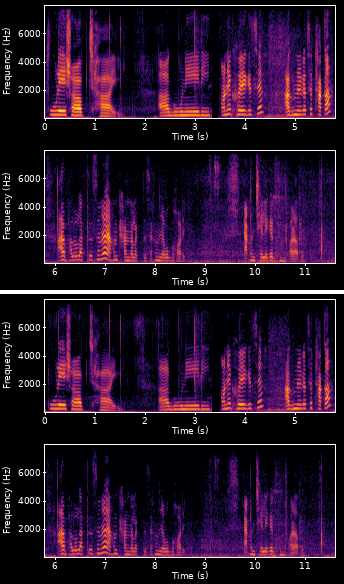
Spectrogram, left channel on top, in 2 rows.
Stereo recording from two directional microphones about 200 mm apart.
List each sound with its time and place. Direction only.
0.2 s speech: 5° left (ahead or behind)
3.0 s speech: 45° left (ahead or behind)
3.5 s speech: centre (ahead or behind); by 6.7 s 20° right (ahead or behind)
6.8 s speech: 5° right (ahead or behind)
11.3 s a sound: 5° right (ahead or behind)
